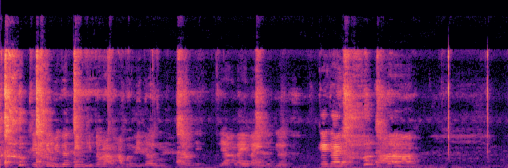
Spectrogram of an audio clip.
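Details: Several short cough bursts and throat clearing mixed with laughter and voice after eating very spicy catfish in chilli sambal, with light background music; cough from spicy food.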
